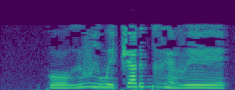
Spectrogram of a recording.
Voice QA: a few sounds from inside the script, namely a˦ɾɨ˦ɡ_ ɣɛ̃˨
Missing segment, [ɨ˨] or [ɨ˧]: ɨ˧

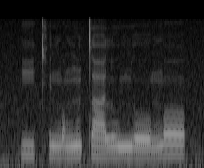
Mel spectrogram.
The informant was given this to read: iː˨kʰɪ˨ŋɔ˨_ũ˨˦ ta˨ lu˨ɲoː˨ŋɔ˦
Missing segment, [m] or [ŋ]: ŋ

